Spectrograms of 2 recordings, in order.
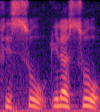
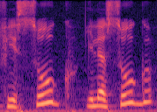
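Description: First: The q is said as a glottal stop. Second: The q is said as a gh sound. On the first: "কফকে যদি হামজা বলি" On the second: "কফকে যদি গয়ন বলেন"

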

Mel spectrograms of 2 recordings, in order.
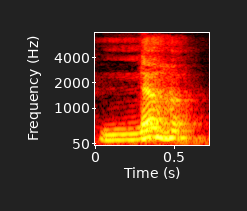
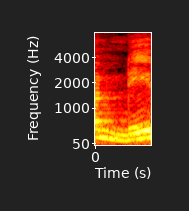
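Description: First: The word ends on a bare 'h' sound. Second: The word ends with an 'e' vowel. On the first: The speaker calls it right. "ਨਹ ਪਾਠ ਆਏਗਾ" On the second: The speaker calls it wrong. "ਨੇ ਵੀ ਨਹੀਂ ਪੜ੍ਹਨਾ"

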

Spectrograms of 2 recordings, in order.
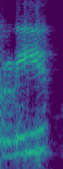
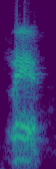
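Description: First: The word does not sound like 'red'. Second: The word sounds like 'red'. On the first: The action is in the present. "En presente digo read, presente" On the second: The action is in the past. "Y en pasado, ¿cómo digo? Read. ... Como el color rojo"

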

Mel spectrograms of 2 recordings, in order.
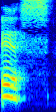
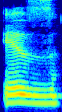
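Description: First: The word ends with an s sound. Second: The word ends with a z sound. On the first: The speaker calls it wrong. "the s at the end doesn't make a s sound. It's not is" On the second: The speaker calls it right. "it's is"

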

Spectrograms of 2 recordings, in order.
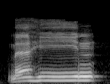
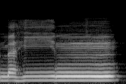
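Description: First: The final n is stopped gently with little nasality. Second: The final n has a long, clear nasal hum. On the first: The speaker calls it right. "بل سكنها بلطف" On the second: The speaker calls it wrong. "لا تقل مهين، لا"

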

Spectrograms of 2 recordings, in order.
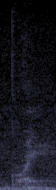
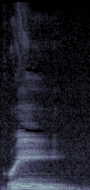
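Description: First: It is whispered. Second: It is spoken in a normal voice.

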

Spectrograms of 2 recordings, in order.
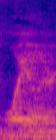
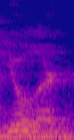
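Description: First: The name begins with an 'oy' sound. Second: The name begins with a 'yoo' sound. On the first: The speaker calls it right. "It's actually pronounced Euler" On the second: The speaker calls it wrong. "not Euler"

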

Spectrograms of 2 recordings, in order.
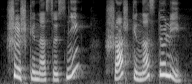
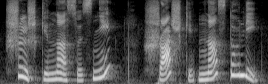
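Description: First: The phrase is said at a very fast pace. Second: The phrase is said at a moderate pace. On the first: "І ще швидше" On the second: "Слухайте уважно"

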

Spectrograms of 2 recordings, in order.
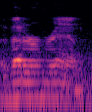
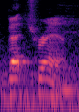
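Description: First: The word is said with three full syllables. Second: The word is squeezed into two syllables. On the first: The speaker calls it right. "correctly pronounced" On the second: The speaker calls it wrong. "erroneously pronounced"

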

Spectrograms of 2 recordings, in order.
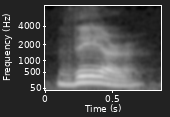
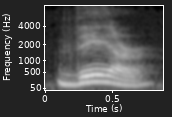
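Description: No difference in how they are said.

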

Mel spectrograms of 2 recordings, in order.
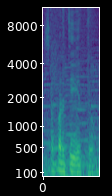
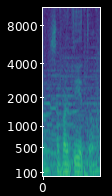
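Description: Both takes have the same delivery.

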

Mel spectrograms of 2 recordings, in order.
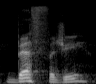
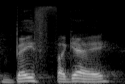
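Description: First: The name is given its English pronunciation. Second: The name is given its Greek pronunciation. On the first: "Some have pronounced it in English" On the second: "In Greek, it's Bethphage"

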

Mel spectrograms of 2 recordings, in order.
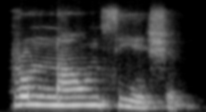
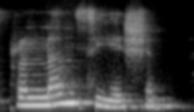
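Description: First: The second syllable is said as 'noun'. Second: The second syllable is said as 'nun'. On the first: The speaker calls it wrong. "which is incorrect" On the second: The speaker calls it right. "This is pronunciation"

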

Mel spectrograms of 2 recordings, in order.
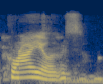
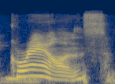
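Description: First: The word is pronounced fully, following its spelling. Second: The word is pronounced reduced, unlike its spelling. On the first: The speaker calls it wrong. "We never say crayons" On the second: The speaker calls it right. "We say crayons"

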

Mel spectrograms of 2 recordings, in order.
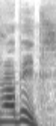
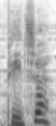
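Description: First: It is said as abitz, in the local dialect form. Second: It is said as standard pizza, starting with p. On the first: "if you come from Federal Hill, you're having abitz" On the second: "So we're having pizza"

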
